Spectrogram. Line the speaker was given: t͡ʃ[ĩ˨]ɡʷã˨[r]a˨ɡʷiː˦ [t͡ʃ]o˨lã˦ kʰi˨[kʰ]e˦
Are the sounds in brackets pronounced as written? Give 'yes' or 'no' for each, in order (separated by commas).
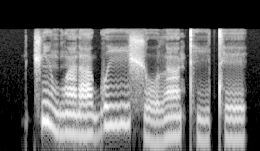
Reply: no, no, no, no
